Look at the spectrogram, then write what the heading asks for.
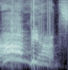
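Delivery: bird voice, high and shouted.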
